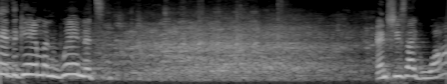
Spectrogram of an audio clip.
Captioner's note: laughter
